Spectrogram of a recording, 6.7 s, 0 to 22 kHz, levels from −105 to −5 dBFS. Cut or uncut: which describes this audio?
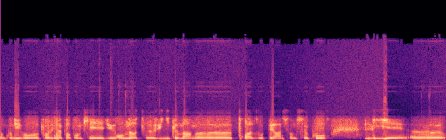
cut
